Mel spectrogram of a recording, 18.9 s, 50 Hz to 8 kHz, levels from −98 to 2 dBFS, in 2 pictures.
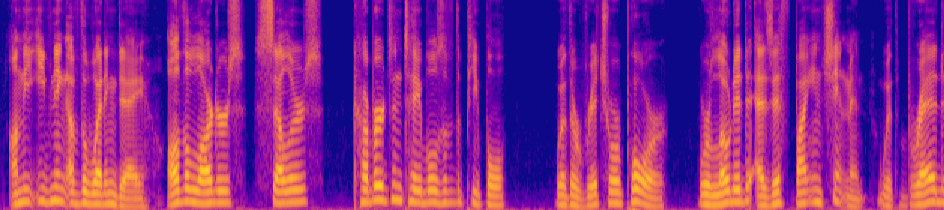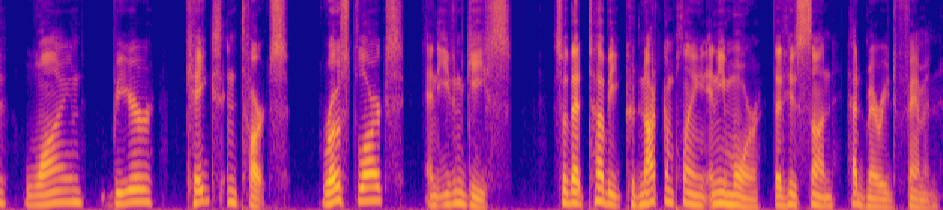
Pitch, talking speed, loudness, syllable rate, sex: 145 Hz, 170 wpm, -19 LUFS, 4.8 syllables/s, male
